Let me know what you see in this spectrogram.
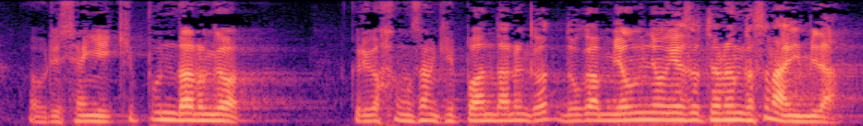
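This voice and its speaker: A man's bright, sharp, fairly high voice at a fairly quick pace, with fairly even intonation. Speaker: retired bishop. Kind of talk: sermon. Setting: church.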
